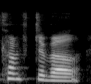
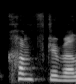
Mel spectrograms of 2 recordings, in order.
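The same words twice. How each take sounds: First: The word is said without an R sound. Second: The word is said with an R sound. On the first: "They don't pronounce the R" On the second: "I do"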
